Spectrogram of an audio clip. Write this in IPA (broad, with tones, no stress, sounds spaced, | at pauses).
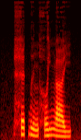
h ɛ˦˥ k̚ w ɨ˨˩˨ n h o˧˥ j ŋ a˨˩ j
